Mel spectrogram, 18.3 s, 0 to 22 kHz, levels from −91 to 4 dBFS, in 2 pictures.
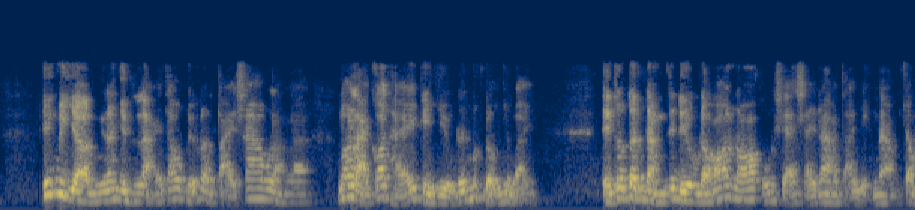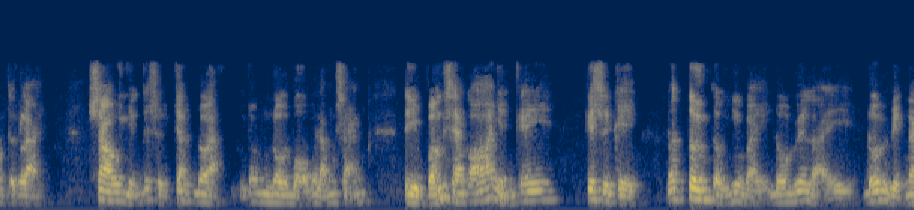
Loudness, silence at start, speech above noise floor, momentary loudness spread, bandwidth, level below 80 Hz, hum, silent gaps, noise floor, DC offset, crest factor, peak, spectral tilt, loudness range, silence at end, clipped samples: -23 LUFS; 0.45 s; 28 dB; 12 LU; 7.6 kHz; -70 dBFS; none; none; -51 dBFS; under 0.1%; 20 dB; -2 dBFS; -4 dB/octave; 2 LU; 0 s; under 0.1%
